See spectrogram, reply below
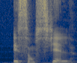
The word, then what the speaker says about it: essentiel: Take the word essentiel, for example, which is the word essential.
